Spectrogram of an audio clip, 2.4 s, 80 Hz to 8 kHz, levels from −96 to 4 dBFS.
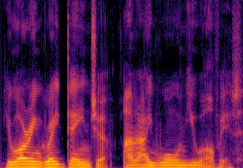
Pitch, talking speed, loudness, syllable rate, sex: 120 Hz, 270 wpm, -16 LUFS, 5.8 syllables/s, male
